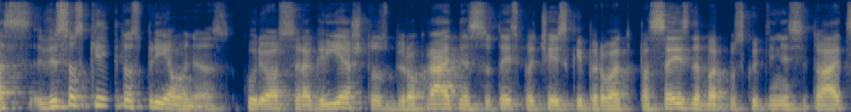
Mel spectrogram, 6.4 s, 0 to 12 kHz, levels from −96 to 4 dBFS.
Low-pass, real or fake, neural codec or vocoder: 10.8 kHz; real; none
